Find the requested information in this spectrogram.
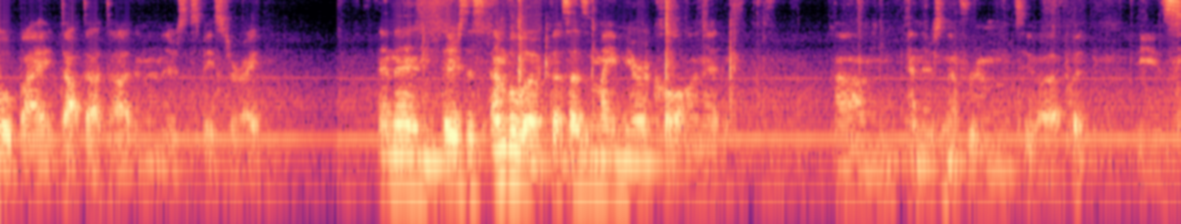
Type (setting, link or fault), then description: fault, poor sound quality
